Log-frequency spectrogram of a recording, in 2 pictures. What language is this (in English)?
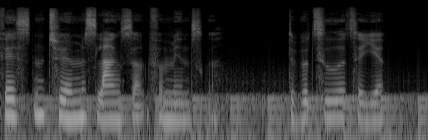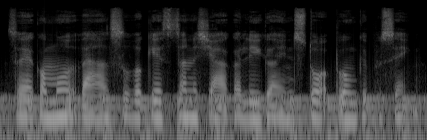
Danish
